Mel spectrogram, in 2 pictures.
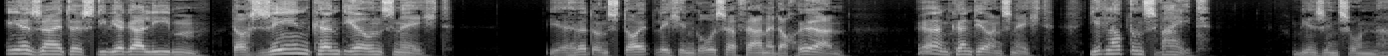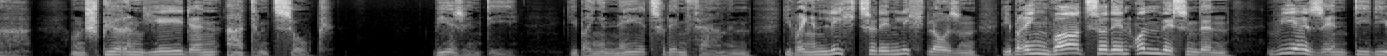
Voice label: aggressiv, maenner

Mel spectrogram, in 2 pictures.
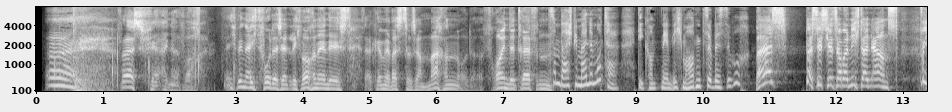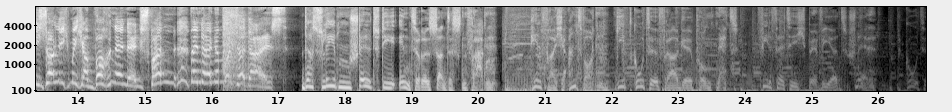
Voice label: Spots SZENE, maenner; Gutefrage net

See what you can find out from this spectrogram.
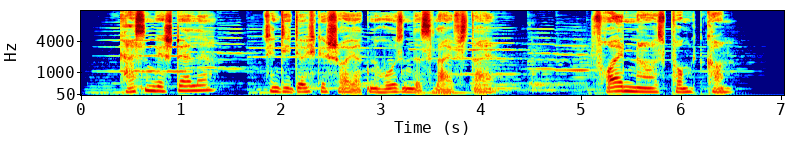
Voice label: Funkspot, frauen; Freudenhaus

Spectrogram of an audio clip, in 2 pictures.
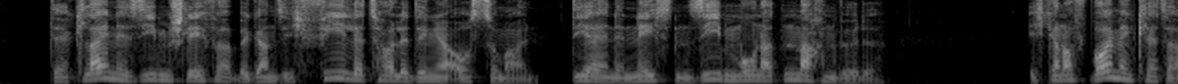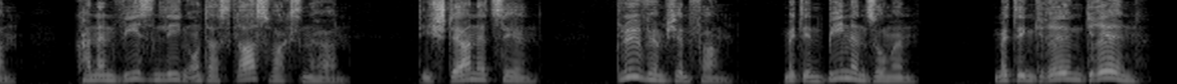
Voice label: Jungen; Siebenschläfer

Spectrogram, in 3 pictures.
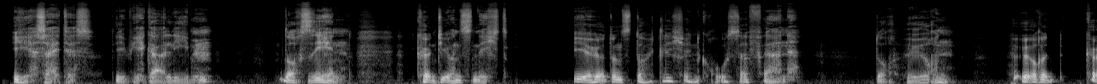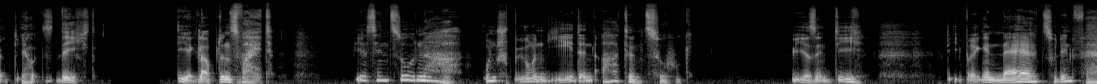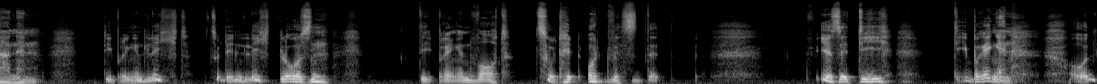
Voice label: traurig

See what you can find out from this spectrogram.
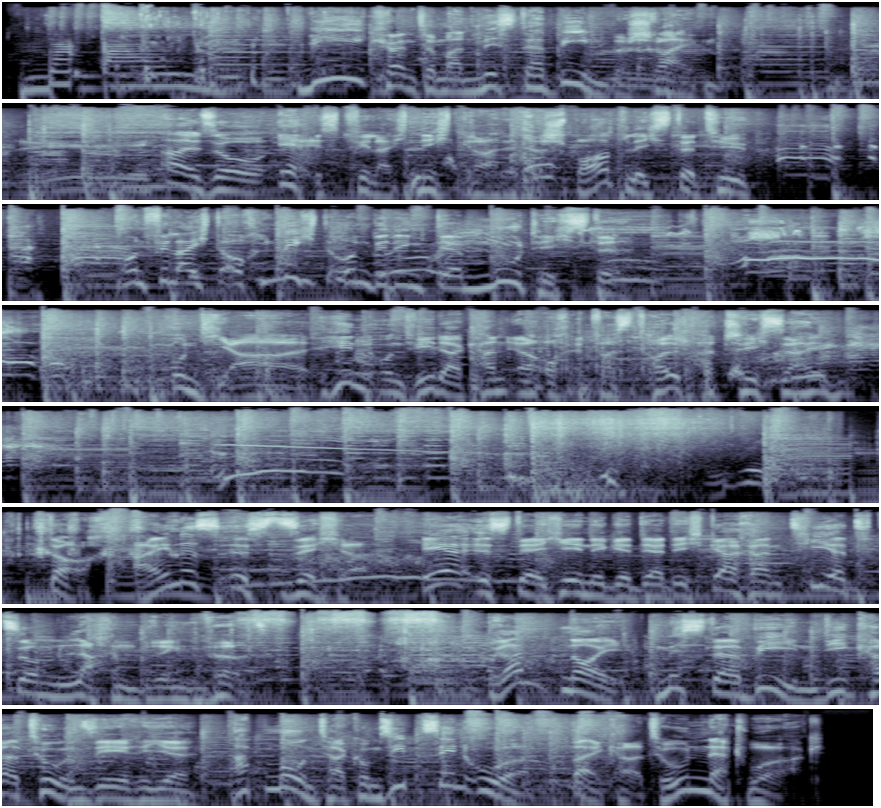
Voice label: Trailer, maenner; Warner; MrBean

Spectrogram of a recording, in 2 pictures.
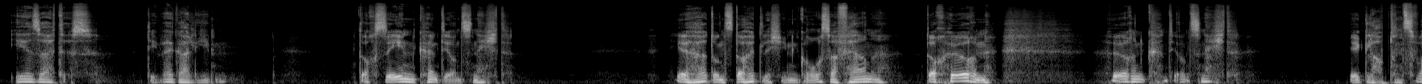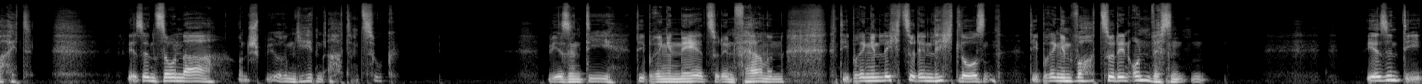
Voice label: traurig, maenner

